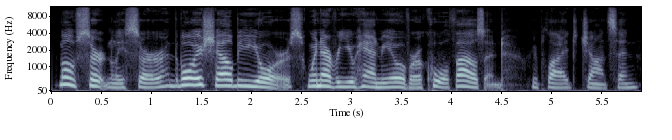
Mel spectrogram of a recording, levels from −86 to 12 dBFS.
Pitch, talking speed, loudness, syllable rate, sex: 195 Hz, 185 wpm, -16 LUFS, 4.8 syllables/s, female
